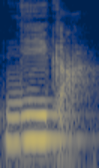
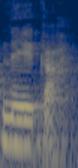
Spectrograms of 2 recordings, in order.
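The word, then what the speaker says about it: 네가: So 네 can also mean yes, but when 네 means you, it's read 니, not 네. So this one is read 니가, 니가, not 내가.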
